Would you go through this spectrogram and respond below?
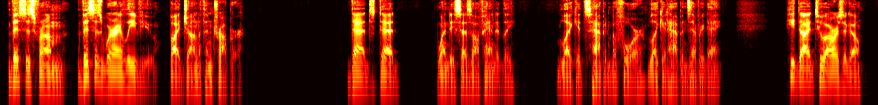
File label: narration audiobook; this is where i leave you; jonathan tropper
